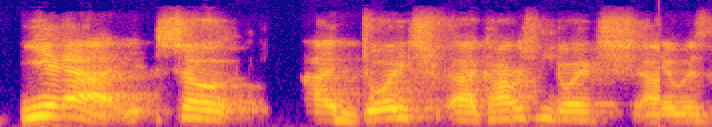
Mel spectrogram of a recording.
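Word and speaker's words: Deutch: Ted Deutsch what was that like am I pronouncing his name correctly yeah so uh Deutsche Congressman Deutsche it was like Direction youth cabinet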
